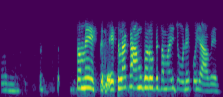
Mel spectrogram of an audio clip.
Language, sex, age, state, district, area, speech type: Gujarati, female, 30-45, Gujarat, Ahmedabad, urban, conversation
